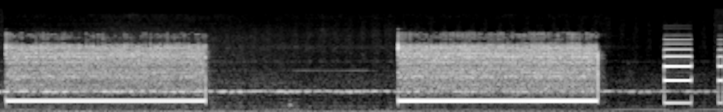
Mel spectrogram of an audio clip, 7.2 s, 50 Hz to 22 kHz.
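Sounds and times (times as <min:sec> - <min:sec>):
telephone ringback tone of an unanswered call to a home: 0:00.1 - 0:02.1, 0:04.0 - 0:06.1.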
